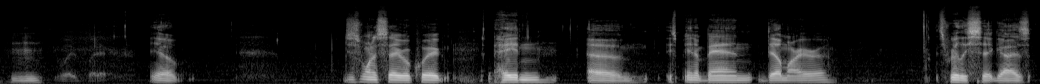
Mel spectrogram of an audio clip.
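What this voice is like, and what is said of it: Hoarse, strained voice. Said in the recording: “excuse my voice, I'm losing it”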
